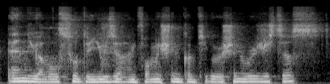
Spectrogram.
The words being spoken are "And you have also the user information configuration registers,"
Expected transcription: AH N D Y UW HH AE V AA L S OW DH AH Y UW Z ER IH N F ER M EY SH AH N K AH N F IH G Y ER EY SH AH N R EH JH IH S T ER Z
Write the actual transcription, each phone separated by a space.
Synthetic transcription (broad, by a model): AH N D Y UW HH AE V AA L S OW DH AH Y UW Z ER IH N F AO M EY SH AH N K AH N F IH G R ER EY SH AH N R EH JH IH S T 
